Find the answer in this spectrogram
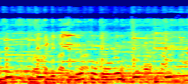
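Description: Balinese gamelan ensemble playing, with held ringing metallophone notes and a sliding melodic line over them.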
